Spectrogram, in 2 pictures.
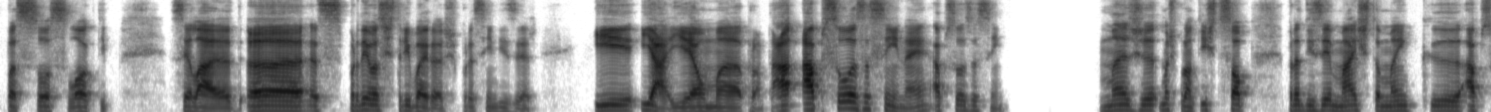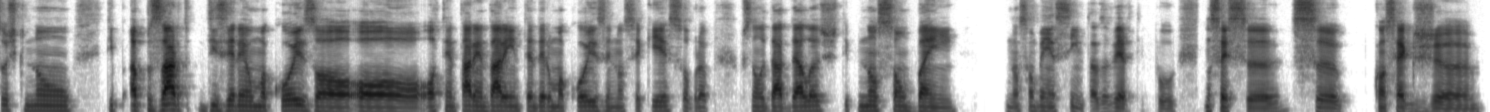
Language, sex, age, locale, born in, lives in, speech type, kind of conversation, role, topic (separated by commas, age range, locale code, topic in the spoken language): Portuguese, male, 25-29, pt-PT, Portugal, Portugal, conversation, unstructured, none, Como transformar uma conversa difícil em uma oportunidade de crescimento?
